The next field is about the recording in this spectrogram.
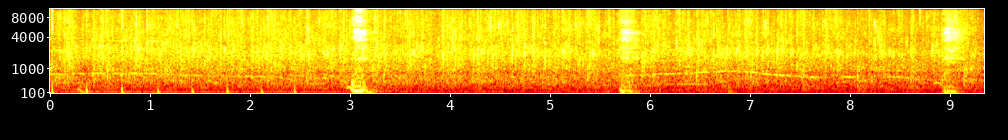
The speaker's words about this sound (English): Come on, let's clap our hands and thank God.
